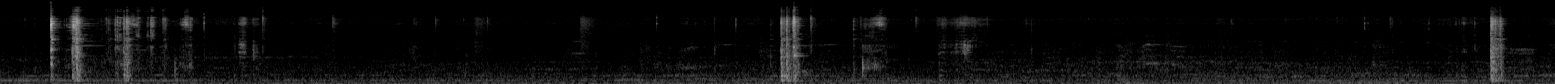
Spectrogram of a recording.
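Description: Sharp, sparse clinks of bowls and a spoon as batter is spooned into each bowl, a few bright knocks scattered over quiet background with gaps between.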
